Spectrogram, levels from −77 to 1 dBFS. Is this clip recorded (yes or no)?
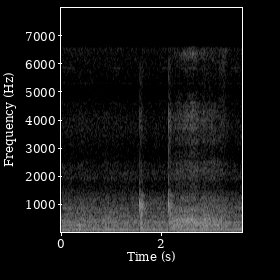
yes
